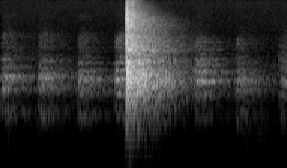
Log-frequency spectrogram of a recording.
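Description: A bird squawks and honks in a rapid series of harsh, nasal calls, with one louder, raspier squawk in the middle; clear, no talking.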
